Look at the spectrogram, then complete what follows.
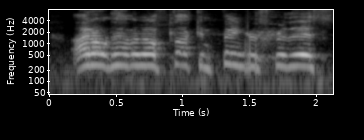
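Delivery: very high, loud, shrieking scream. Retelling a range story about a student struggling with a malfunction drill: imitating someone screaming. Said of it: "he's screaming".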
